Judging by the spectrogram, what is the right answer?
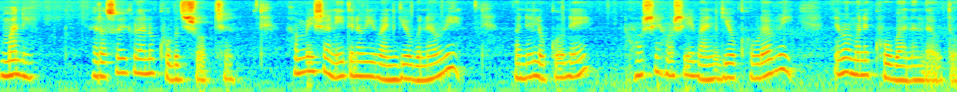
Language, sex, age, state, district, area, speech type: Gujarati, female, 30-45, Gujarat, Anand, urban, spontaneous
